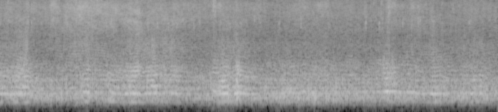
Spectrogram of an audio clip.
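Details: In summer, a bee gives a steady, droning buzz with a low hum that swells and fades slightly as it carries on.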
